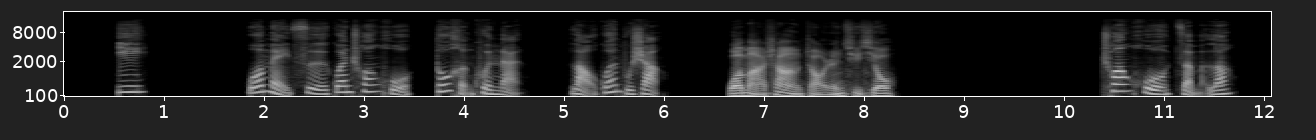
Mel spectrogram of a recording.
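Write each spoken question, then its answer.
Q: 窗户怎么了?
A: 关不上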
